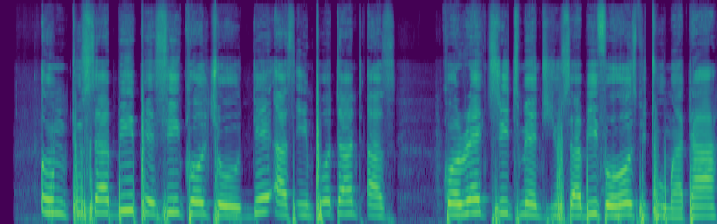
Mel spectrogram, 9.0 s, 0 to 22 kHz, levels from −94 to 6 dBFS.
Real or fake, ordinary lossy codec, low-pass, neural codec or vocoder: real; none; none; none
